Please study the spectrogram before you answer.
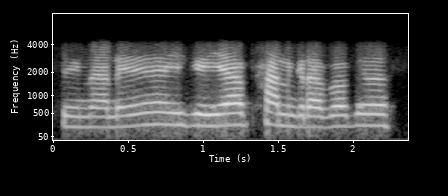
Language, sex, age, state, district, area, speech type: Bodo, female, 30-45, Assam, Chirang, urban, conversation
